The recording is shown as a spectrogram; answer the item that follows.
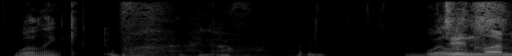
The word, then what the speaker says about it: Willink: Jocko Williams. Willink.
